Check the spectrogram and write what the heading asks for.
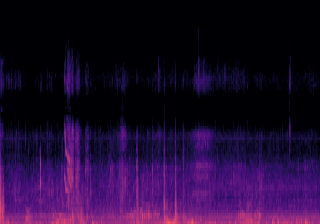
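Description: Wind on the microphone and water moving around a small fishing boat, with a few sharp knocks and brief low voices in between.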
